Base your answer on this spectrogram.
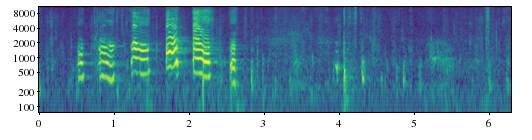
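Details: Labrador Retriever puppies being cleaned by their mother after nursing; a quick run of four or five sharp, wavering squeals in the first two seconds, then only faint shuffling and soft scattered whimpers.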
